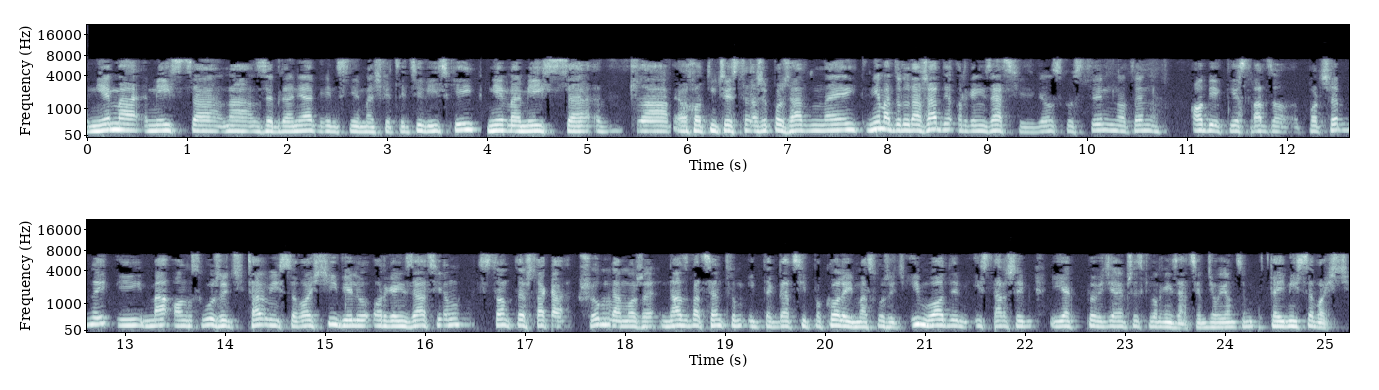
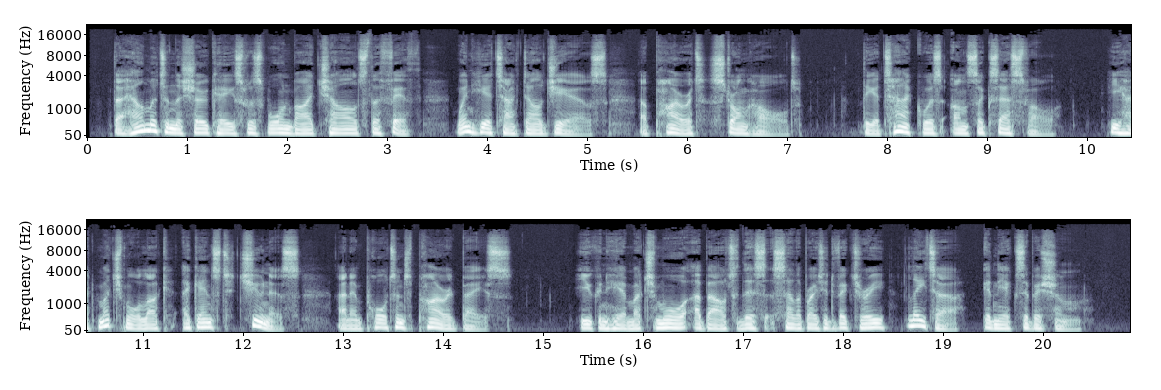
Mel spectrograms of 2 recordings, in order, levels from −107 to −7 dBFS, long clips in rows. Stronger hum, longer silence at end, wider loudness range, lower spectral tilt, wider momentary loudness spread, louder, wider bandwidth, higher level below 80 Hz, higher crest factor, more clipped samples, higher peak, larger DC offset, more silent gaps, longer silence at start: neither; second, 0 s vs 0.5 s; about the same, 3 LU vs 3 LU; about the same, -5.5 dB/octave vs -4.5 dB/octave; about the same, 7 LU vs 9 LU; second, -18 LUFS vs -15 LUFS; second, 7.4 kHz vs 16 kHz; second, -54 dBFS vs -32 dBFS; about the same, 18 dB vs 14 dB; neither; about the same, 0 dBFS vs 0 dBFS; neither; neither; second, 0 s vs 0.25 s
